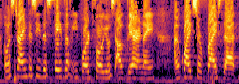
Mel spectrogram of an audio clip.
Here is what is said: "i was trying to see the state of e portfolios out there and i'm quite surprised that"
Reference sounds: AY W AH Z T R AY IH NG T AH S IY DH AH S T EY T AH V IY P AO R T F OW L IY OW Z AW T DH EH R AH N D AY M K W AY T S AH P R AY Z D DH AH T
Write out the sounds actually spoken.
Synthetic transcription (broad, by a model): AY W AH S T R AY IH NG T AH S IY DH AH S T EY T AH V IY P AO R T F OW L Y OW S AW T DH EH R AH N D AY M K W AY T S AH P R AY S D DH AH T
